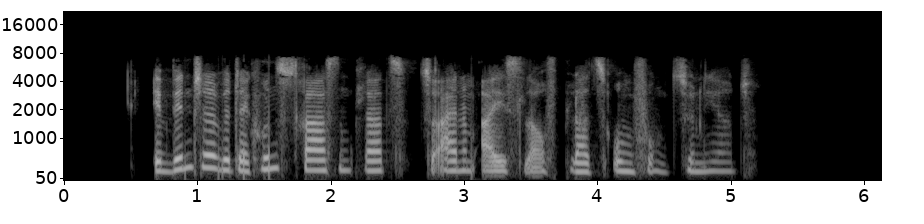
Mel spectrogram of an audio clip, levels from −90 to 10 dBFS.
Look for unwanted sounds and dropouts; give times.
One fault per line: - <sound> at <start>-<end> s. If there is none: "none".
none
